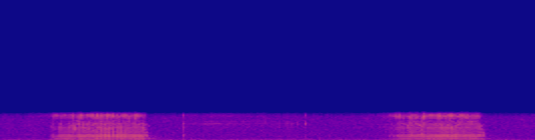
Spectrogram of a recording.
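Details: A sleeping English bulldog gives two long, rough, rasping snores, each lasting about a second, roughly three seconds apart, with near silence in between.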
